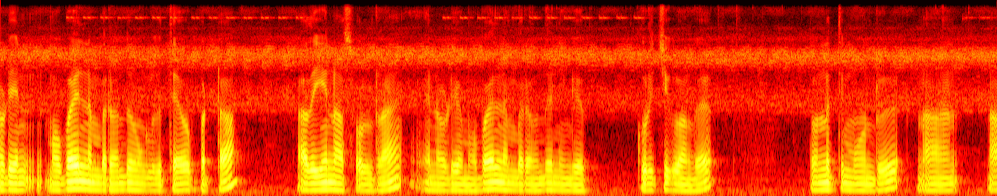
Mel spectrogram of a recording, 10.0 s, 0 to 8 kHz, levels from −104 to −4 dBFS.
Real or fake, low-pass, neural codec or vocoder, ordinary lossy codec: real; 7.2 kHz; none; none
